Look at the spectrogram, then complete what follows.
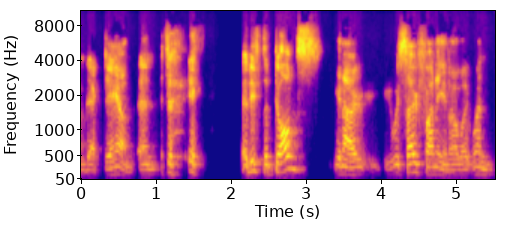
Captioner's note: laughs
